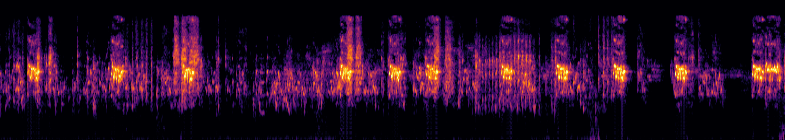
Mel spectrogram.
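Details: Extended budgie chatter: buzzy harsh notes pulse repeatedly, interwoven with fine twittering and a few clearer whistled tones, continuing nearly without pause.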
